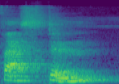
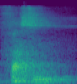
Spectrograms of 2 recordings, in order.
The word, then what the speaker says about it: fasten: It is not fasten, but it is pronounced as fasten.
